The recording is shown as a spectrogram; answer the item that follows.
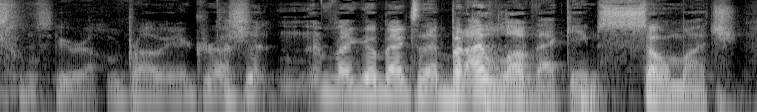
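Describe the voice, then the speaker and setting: A man co-hosting a gaming podcast, chatting casually and rambling, acting out game characters in quick asides. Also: fairly high pitch, lively intonation, husky. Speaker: podcast co-host. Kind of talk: casual chat.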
